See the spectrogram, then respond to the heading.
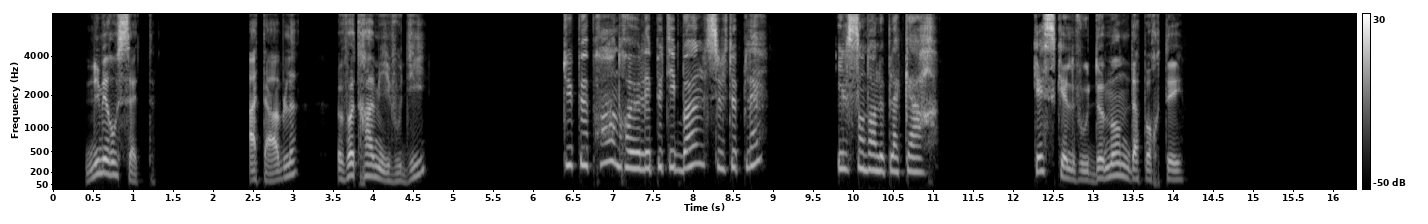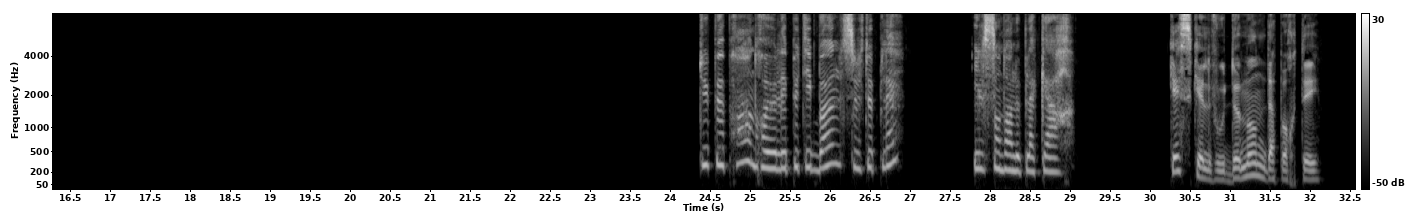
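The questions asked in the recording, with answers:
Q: Qu'est-ce qu'elle vous demande d'apporter?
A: Les petits bols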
